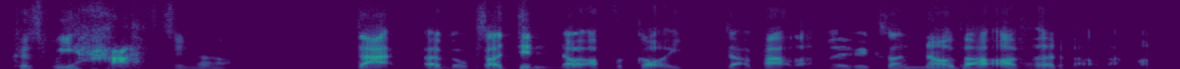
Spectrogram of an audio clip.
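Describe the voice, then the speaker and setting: A man with an English accent co-hosting a podcast, rambling and animated, with emphatic repetitions. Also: mid-range voice, quick pace, no echo, highs cut off. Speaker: podcast co-host. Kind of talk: casual chat.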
